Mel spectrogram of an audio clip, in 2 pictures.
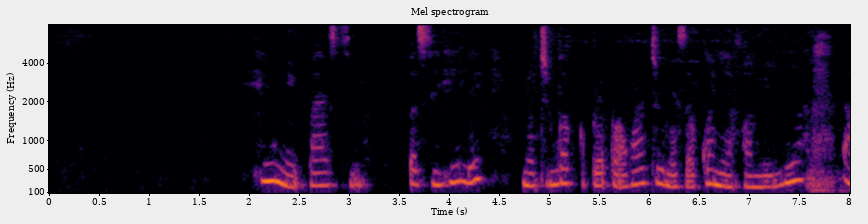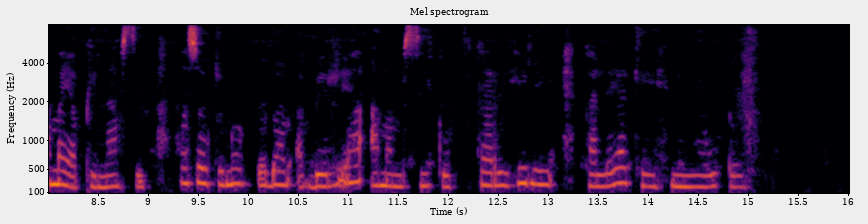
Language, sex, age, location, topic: Swahili, female, 18-24, Nakuru, finance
